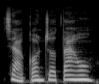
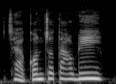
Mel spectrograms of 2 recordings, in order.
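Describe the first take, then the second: First: Said in the usual way. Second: The repeat thrown out louder and higher; mild hoarse scream, louder on the repeat; yelling. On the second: A narrator's reading. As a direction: demand it again, harder. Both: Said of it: "Linh gào khản cả tiếng".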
